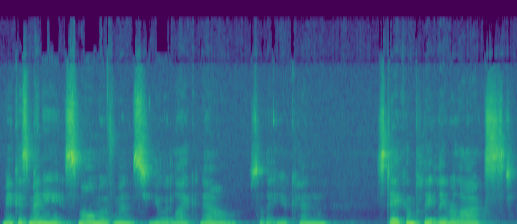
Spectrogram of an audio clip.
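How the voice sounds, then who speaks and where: A soft-spoken woman guiding a yoga nidra meditation in a gentle, soothing and unhurried manner. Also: fairly low pitch, fairly even intonation, echoey room. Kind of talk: guided meditation, scripted narration.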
